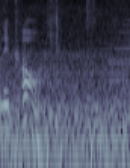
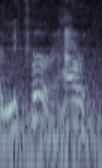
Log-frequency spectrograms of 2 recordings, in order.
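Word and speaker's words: נכר: Hebrew nekar, N-E-K-E-R, and it's pronounced nikar, or nikur, however you want to say it, right?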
